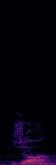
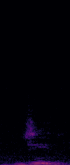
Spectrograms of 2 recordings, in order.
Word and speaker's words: Jean: If you say Jean in French, it is actually pronounced as Jean, not Jean.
